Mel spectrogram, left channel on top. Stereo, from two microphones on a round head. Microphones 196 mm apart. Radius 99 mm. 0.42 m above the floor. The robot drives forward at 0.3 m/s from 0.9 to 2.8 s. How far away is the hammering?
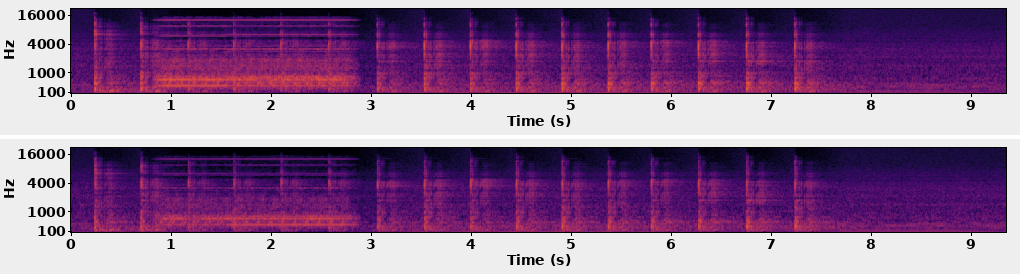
About 7 m.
